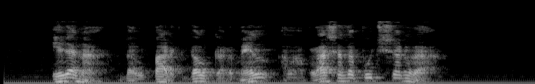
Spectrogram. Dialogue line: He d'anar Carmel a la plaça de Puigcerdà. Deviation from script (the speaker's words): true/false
true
